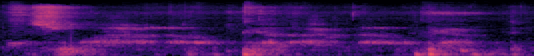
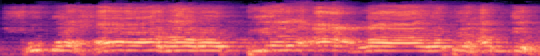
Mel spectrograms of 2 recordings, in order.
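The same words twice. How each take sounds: First: The phrase is whispered softly. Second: The phrase is shouted loudly.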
